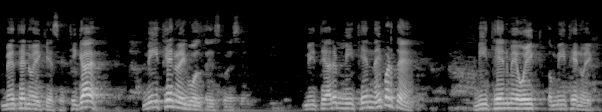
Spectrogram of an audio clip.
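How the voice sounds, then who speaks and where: A man's voice: on the high side, lively intonation, normal speed, darkish tone, dull audio, a little hiss or hum. A man teaching chemistry in a classroom lecture, coaxing his students with questions as he goes. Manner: coaxing, asks students questions and calls them "beta".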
